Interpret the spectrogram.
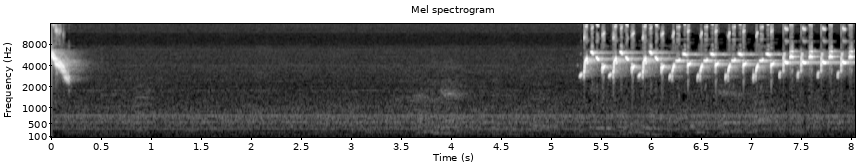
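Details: Wild goldfinch song in the bitbita style, tied to the Al-Quray'a Sunday bird market: a brief falling note opens, then about five seconds of near silence with a low hum, then a rapid burst of high, repeated, metallic notes.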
